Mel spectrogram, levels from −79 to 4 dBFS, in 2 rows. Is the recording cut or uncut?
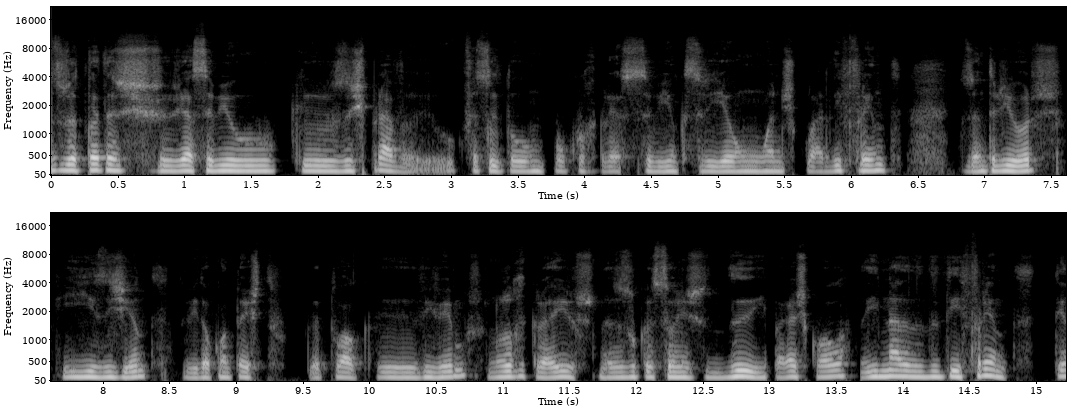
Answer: cut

